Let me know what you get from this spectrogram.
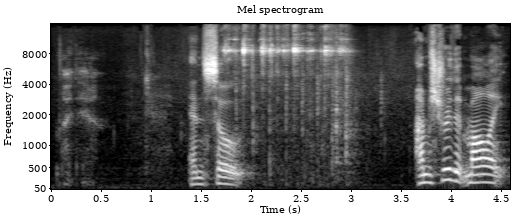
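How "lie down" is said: barely audible whisper; very soft, voiceless order; whispered command. Real, not acted. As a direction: whisper it to the dog as an aside. Repeats command to her dog.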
